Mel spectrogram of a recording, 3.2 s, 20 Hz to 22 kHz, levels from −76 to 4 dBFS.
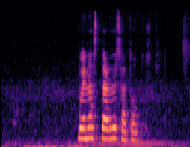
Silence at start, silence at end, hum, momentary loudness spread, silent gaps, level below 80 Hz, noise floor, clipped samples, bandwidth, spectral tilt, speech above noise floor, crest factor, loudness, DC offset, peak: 0.4 s; 0.2 s; none; 19 LU; none; -36 dBFS; -41 dBFS; under 0.1%; 16 kHz; -4.5 dB/octave; 26 dB; 18 dB; -16 LUFS; under 0.1%; -2 dBFS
